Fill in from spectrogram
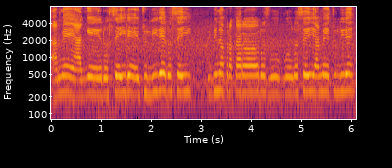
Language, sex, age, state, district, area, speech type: Odia, female, 45-60, Odisha, Kendrapara, urban, spontaneous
